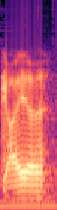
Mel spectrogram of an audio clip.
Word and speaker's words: Gaia: You can see it's a beautiful hotel, and it is Gaia Napa Valley. I should spell that G-A-I-A, which I guess in Greek stands for Mother Earth.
